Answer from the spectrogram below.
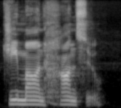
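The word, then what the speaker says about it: Djimon Hounsou: Okay, so according to IMDb, it's pronounced Jimon Hansu.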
